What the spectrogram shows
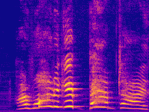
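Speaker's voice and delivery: very high, very loud top-of-lungs scream. Speaker re-enacts what they screamed at their elders on the phone: retelling screaming at top of lungs. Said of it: "I screamed like".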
